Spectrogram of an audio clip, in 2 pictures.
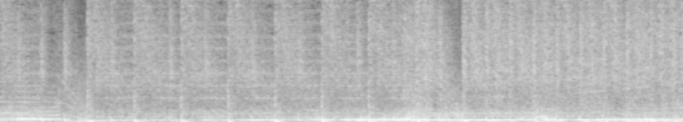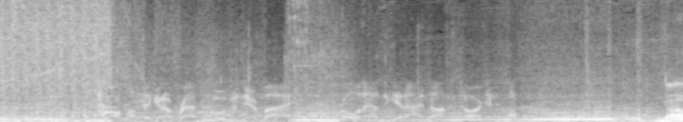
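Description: NPC traffic cars drive around in Need for Speed Rivals, steady engine drone and revving with tire noise and passing cars, loud and continuous under someone talking throughout.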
